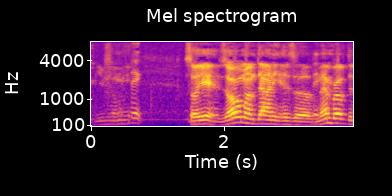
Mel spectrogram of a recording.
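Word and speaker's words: Zohran Mamdani: It's Zoran Mamdani.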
